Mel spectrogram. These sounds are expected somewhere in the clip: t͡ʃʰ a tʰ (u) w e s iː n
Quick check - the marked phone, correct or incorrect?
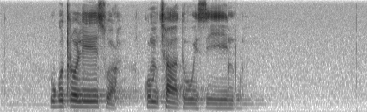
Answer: incorrect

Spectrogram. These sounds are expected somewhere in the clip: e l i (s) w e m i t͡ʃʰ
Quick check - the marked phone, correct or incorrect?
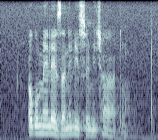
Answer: correct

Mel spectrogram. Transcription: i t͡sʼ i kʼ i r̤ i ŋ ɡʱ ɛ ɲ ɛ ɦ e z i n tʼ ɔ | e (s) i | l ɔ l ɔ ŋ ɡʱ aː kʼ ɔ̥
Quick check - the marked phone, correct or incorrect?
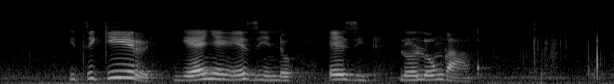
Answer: incorrect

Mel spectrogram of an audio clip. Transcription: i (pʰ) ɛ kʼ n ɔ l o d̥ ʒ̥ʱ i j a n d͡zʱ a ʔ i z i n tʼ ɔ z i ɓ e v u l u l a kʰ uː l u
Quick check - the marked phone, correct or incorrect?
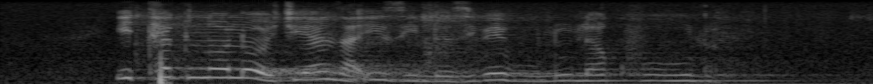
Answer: incorrect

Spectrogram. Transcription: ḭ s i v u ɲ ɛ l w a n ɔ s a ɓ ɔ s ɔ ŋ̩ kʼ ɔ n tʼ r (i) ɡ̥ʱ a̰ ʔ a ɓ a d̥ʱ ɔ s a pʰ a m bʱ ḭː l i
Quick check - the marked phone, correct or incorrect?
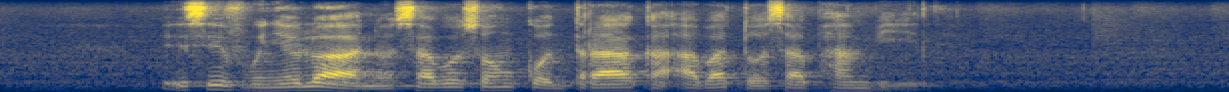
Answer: incorrect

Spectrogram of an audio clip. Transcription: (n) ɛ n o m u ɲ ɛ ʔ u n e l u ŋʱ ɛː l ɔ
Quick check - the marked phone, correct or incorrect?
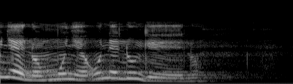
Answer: incorrect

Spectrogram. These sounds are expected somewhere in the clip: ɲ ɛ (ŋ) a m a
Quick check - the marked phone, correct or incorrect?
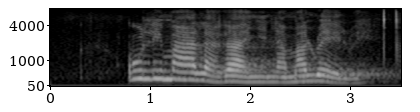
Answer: incorrect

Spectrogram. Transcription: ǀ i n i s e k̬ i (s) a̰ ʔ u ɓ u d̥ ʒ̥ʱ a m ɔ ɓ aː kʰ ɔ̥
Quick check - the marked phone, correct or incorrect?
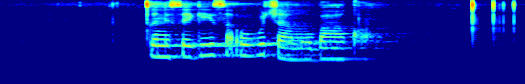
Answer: correct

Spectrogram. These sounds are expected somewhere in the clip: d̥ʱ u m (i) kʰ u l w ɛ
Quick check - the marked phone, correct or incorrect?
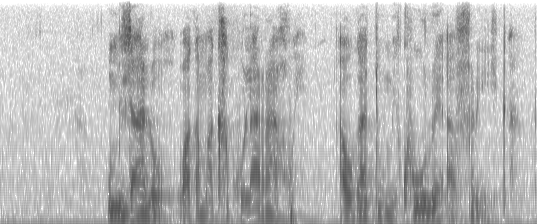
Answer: correct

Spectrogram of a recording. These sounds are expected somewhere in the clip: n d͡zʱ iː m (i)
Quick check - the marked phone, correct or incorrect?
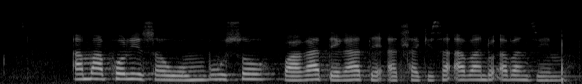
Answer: incorrect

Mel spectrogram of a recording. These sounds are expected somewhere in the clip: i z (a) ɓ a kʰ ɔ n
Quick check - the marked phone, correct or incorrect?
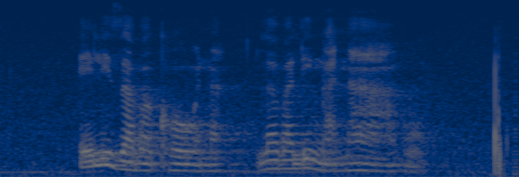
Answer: correct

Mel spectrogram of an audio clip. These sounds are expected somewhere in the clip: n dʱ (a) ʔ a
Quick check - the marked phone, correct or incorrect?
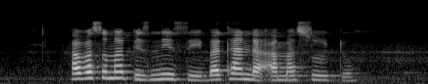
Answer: correct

